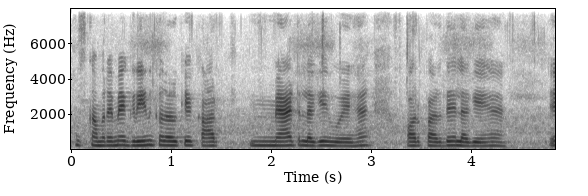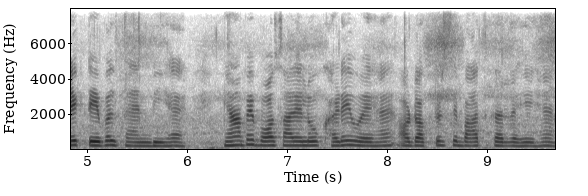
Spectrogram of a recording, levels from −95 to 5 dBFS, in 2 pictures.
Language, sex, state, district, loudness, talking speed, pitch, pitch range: Hindi, female, Chandigarh, Chandigarh, -19 LUFS, 215 wpm, 225 Hz, 215-235 Hz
